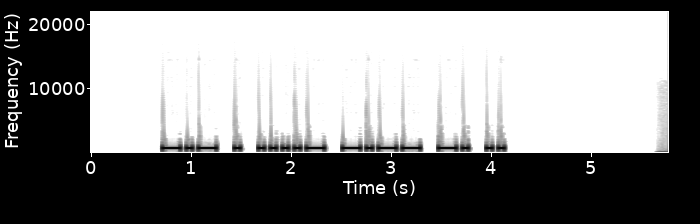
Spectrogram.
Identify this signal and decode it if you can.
Morse code, heard as a keyed tone, about 24 wpm, 700 Hz. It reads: KE4YNI
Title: Speed Racing - USA 2x3 Call Signs 20wpm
